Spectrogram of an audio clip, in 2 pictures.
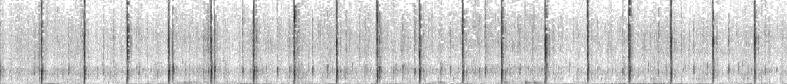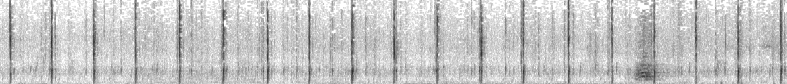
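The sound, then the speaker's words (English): Rhythmic crowd clapping at a football match: many evenly spaced sharp claps, about three per second, hold a steady beat from start to finish. “Applause, we're going to join in with that.”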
